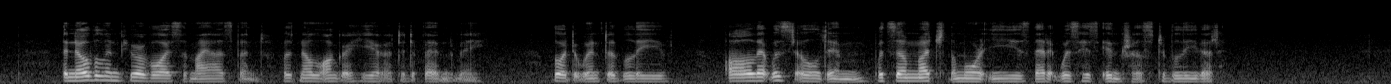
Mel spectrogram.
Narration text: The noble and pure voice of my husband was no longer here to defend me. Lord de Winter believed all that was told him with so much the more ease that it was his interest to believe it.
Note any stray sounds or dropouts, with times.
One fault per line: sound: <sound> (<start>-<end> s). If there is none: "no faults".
no faults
